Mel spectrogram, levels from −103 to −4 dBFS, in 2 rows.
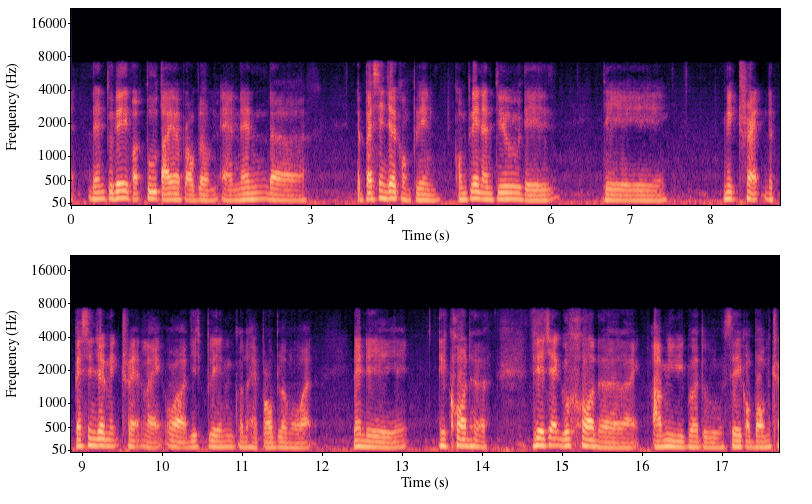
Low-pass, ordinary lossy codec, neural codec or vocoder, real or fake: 7.2 kHz; none; codec, 16 kHz, 4 kbps, FreqCodec, smaller model; fake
